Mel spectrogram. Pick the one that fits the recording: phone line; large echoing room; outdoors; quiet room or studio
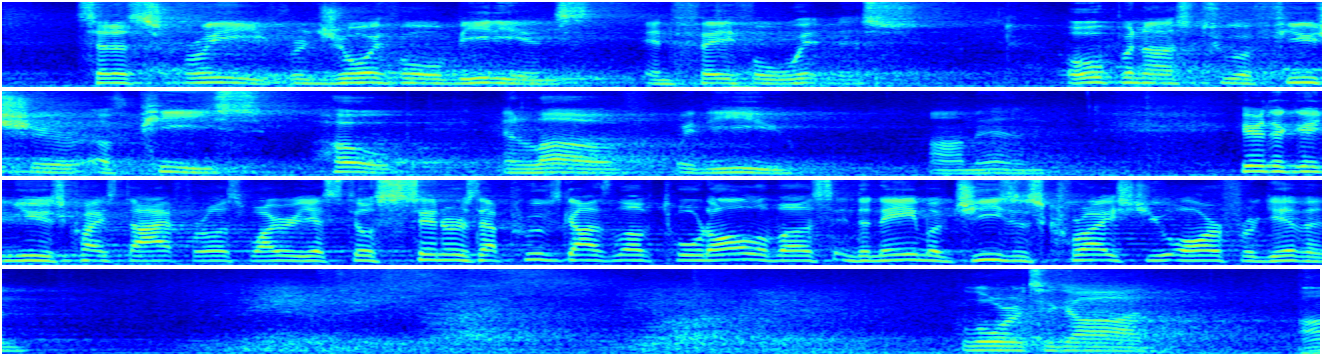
large echoing room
